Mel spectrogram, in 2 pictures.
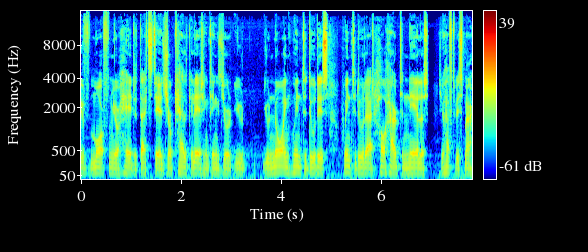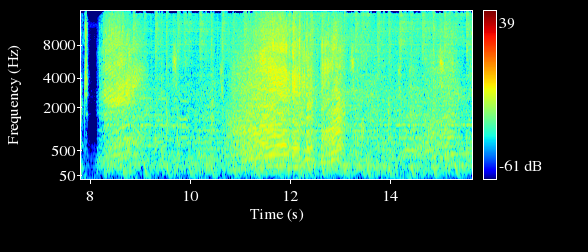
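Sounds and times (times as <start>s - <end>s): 
speech: 0.0s - 8.4s
race car engine screaming at high revs through gear changes: 8.2s - 9.2s, 10.4s - 13.5s, 14.1s - 15.4s.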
